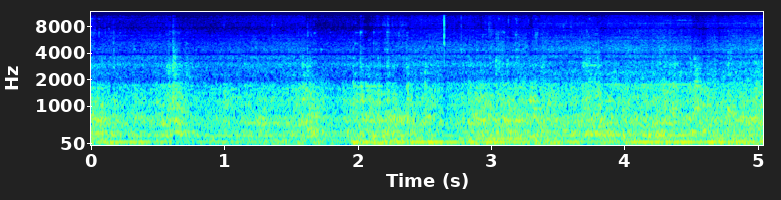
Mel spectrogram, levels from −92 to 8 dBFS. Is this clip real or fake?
real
